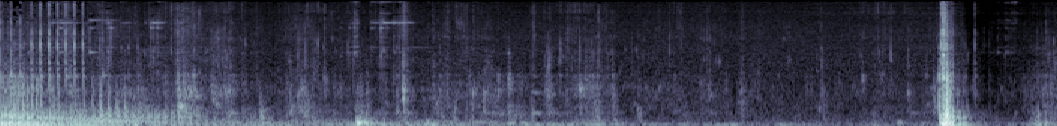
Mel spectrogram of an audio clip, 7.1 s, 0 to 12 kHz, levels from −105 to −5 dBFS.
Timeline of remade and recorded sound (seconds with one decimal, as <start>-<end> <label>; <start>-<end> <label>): 0.0-5.4 recorded; 5.4-7.1 remade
